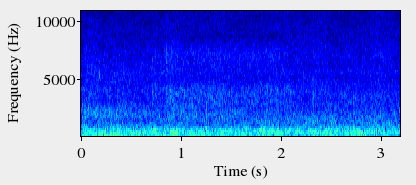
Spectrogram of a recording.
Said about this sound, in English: The waves seem to pop out from nowhere, about 15 feet away. But the sound is so strong because it's echoing from the cliff behind us. It's washing up on and spraying onto the rocks and curling back on itself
